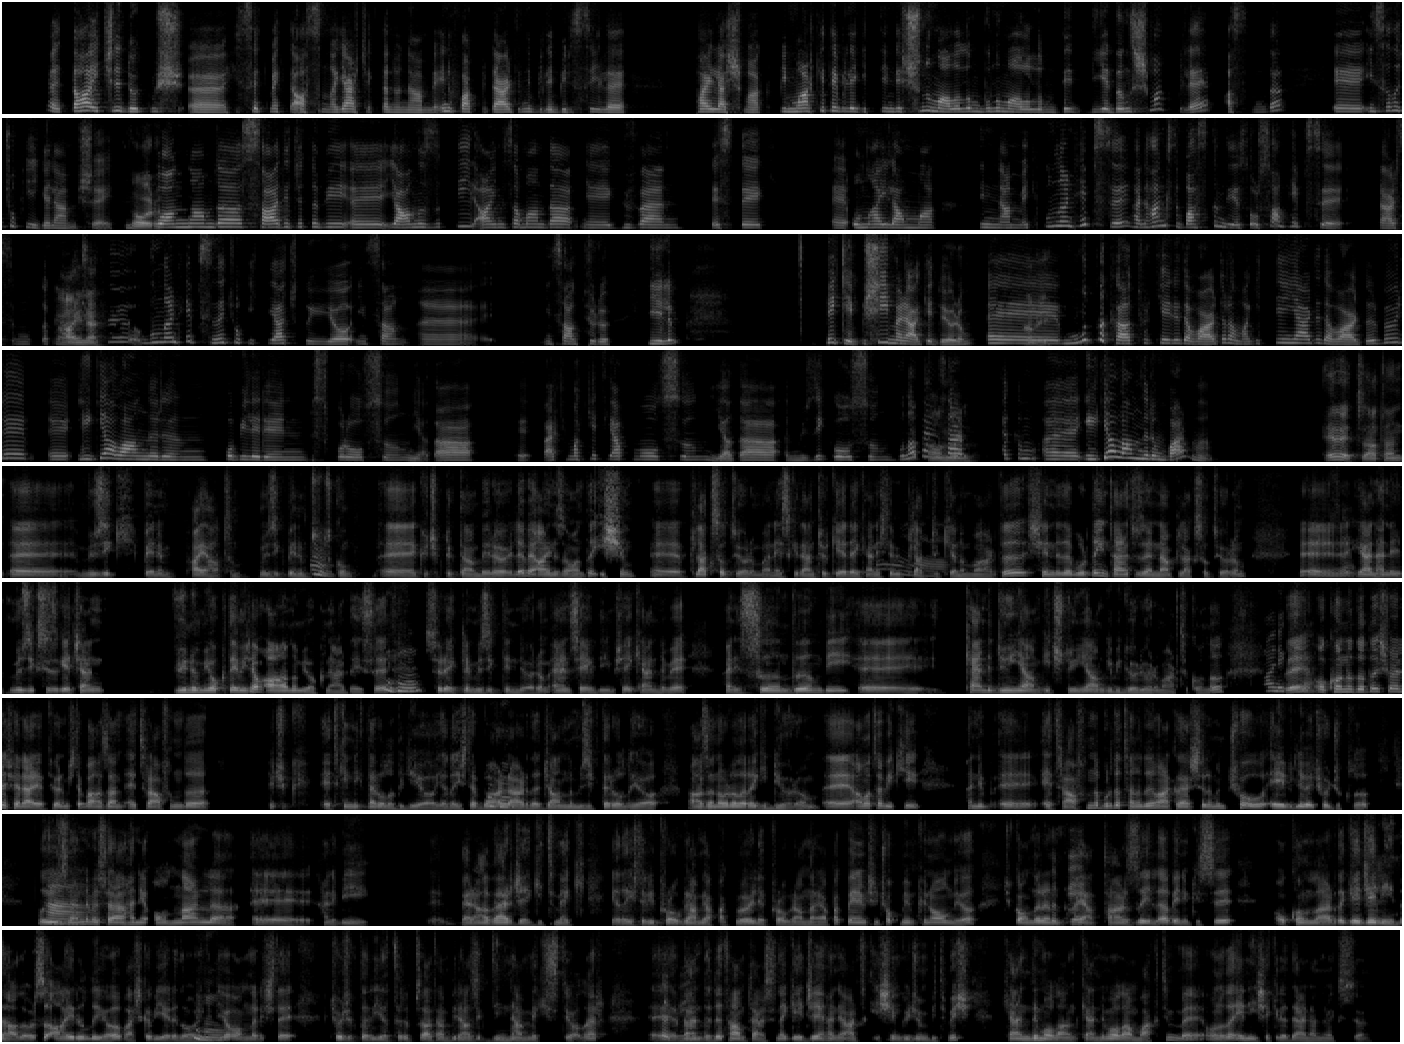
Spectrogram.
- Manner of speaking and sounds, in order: other background noise
- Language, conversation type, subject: Turkish, advice, Eşim zor bir dönemden geçiyor; ona duygusal olarak nasıl destek olabilirim?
